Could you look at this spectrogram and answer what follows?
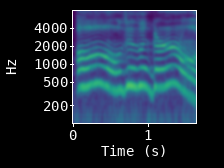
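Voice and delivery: high, drawn-out taunting singsong; mocking male gamers. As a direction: mimic players jeering at a girl. Mimics male players hearing a girl.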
